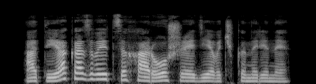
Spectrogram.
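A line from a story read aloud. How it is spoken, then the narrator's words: Plain. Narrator (Russian): сказала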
